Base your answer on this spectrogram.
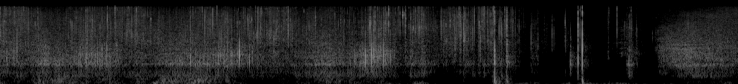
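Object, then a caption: Heap of soap flakes. Fingers with long nails rake through and press into a large heap of small, multicolored dry soap shavings, crushing and scratching the flakes. A dense, bright crunching and crinkling runs steadily for about five seconds, then breaks into sparser sharp crackles with brief near-silent gaps before a soft rustling hiss returns at the end.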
